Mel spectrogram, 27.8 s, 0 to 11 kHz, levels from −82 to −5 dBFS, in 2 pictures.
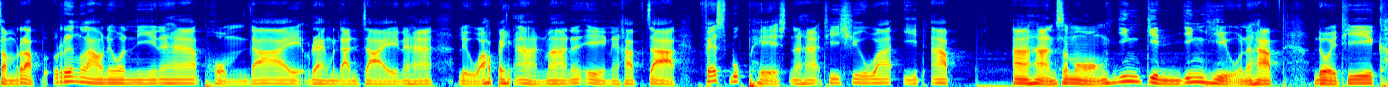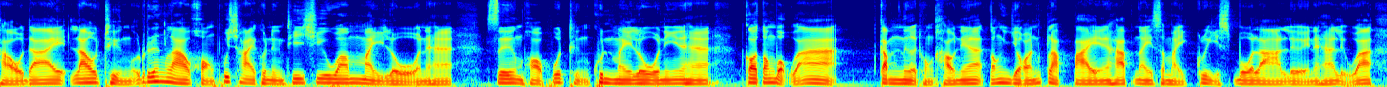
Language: Thai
